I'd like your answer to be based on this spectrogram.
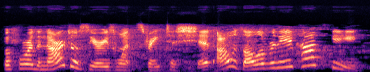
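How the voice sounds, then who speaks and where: This fan video host is a young woman who talks fast, with a slightly high, very animated voice. A little hiss or hum sits under her lo-fi recording as she reads scripted commentary that is sarcastic, over-the-top and profane.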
